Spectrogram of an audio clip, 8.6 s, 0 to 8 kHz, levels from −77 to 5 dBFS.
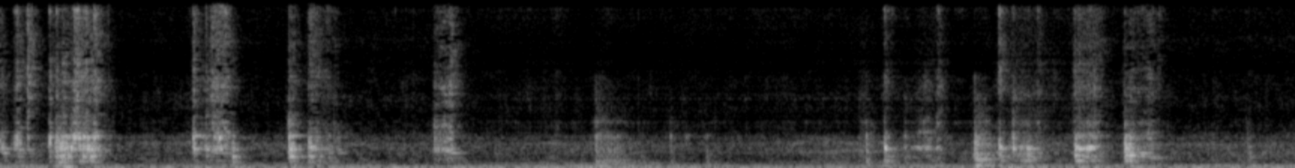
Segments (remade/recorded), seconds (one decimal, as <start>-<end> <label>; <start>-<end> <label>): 0.0-3.2 recorded; 3.2-7.3 remade; 7.3-8.6 recorded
